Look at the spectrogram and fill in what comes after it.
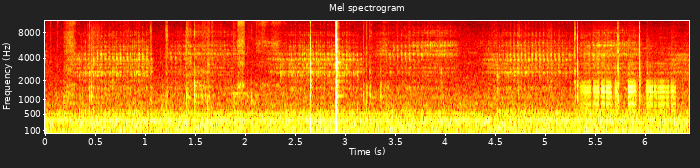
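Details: Mo, a St. Bernard, snores while asleep: slow rasping breaths rise and fall in long rhythmic waves, with a sharp click midway and a steady low hum from the room.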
